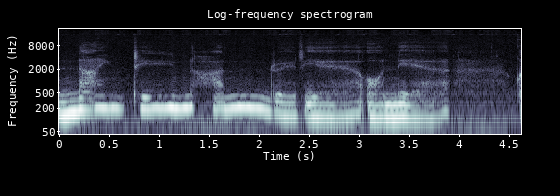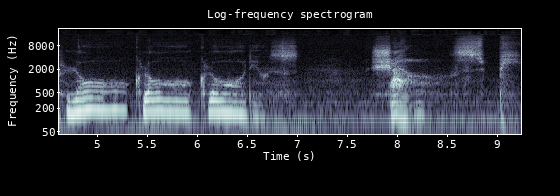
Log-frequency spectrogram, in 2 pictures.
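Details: Stuttering imitated by an actor in a dramatized TV scene, mimicking a character's stammer on a name with repeated syllables.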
